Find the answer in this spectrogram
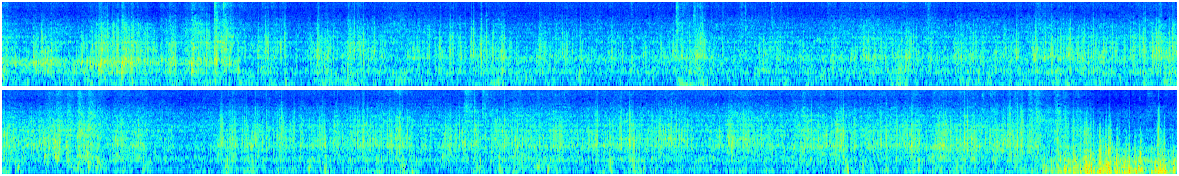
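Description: Passenger train running along the rails, heard from its open doorway: a steady rush of wheel and wind noise with an occasional clack. Near the end the noise turns louder and deeper as a train coach passes close alongside.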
